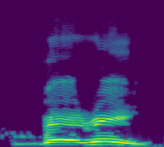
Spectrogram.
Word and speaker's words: beret: So although they end with e t they do not produce the short e sound like you see here. All right they possess a deep tongue instead. Okay. Because they are of French origin.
